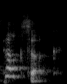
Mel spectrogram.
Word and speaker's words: PIQSIQ: And you are known as PIQSIQ, is that right? Yep, Yeah. nicely pronounced.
